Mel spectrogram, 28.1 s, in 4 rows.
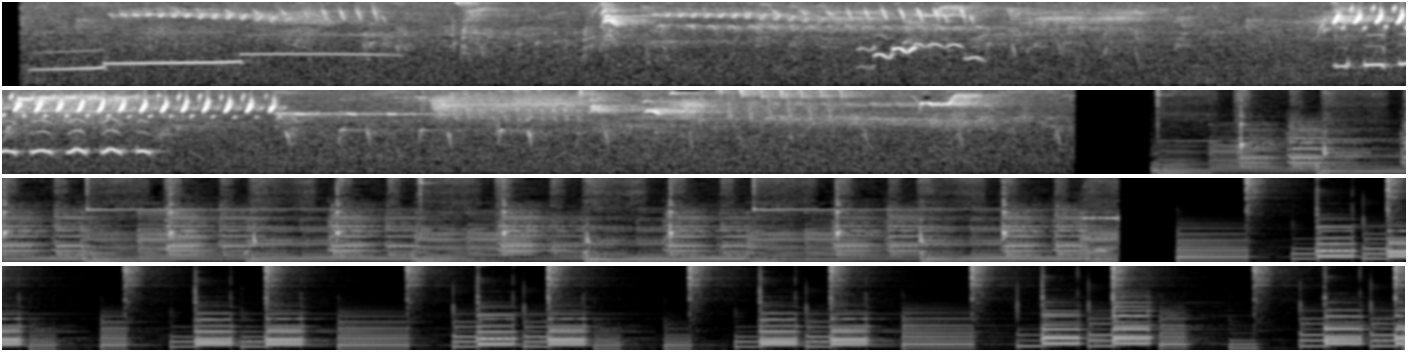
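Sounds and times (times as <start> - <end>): songbirds singing: 0.1 - 12.4.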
